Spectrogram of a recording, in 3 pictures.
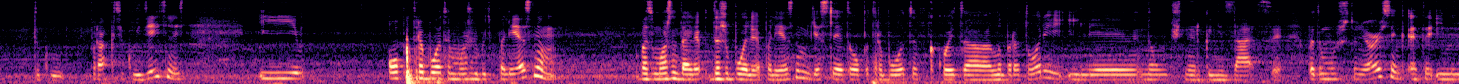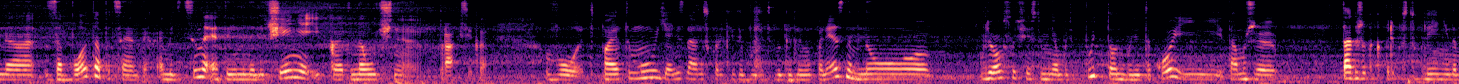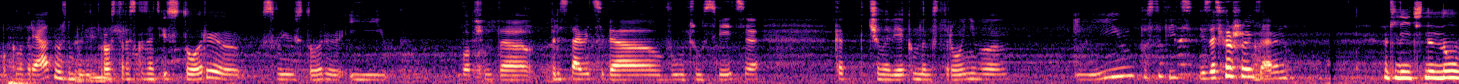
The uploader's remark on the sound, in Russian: В этом выпуске не очень хороший звук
